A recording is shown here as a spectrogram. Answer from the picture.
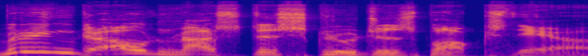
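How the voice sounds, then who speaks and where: A put-on character voice talks at a very slow pace. The sound is dry and close, with no echo. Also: man. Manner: commanding.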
